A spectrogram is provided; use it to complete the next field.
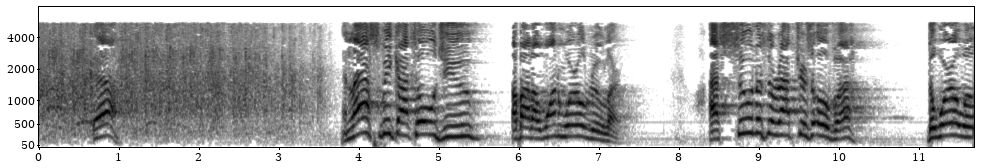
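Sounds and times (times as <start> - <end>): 
crowd clapping hands: 0.0 - 3.8
speech: 0.7 - 1.2, 3.8 - 7.4, 8.4 - 10.3, 11.1 - 11.6.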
